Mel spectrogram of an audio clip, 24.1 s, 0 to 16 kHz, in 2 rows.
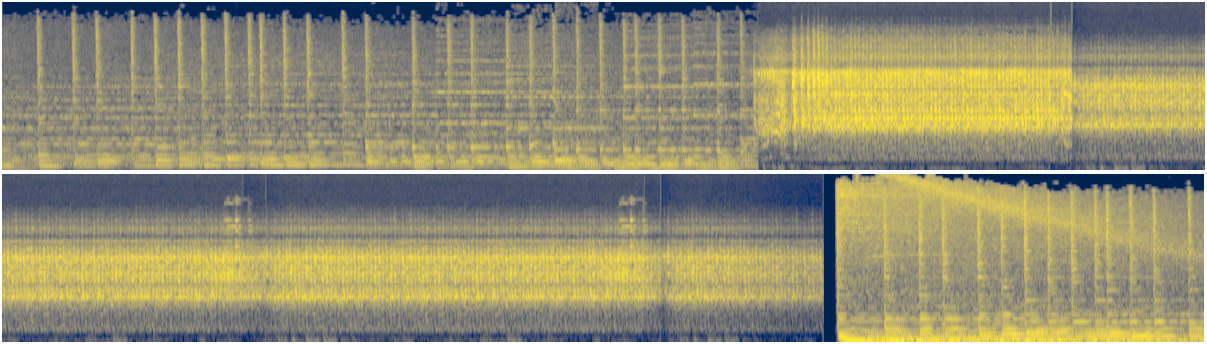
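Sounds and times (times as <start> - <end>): toy electric motor whining: 7.5 - 20.3.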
